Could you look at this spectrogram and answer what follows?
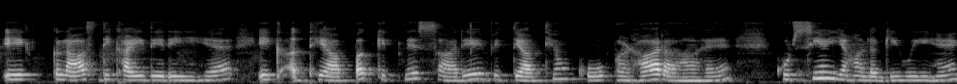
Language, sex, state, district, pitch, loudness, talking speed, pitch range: Hindi, female, Punjab, Pathankot, 210 Hz, -21 LUFS, 125 wpm, 190-235 Hz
